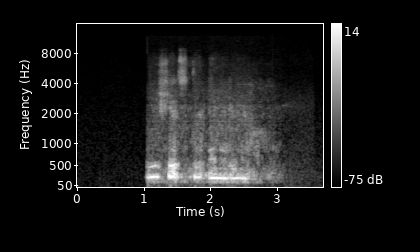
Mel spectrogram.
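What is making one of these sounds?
A middle-aged woman speaks calmly through an online call.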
